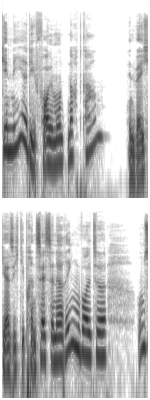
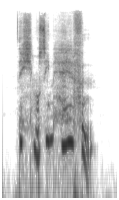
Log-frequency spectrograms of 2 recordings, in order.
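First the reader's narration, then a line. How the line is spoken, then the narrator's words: Whispering to herself. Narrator (German): flüsterte sie vor sich hin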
